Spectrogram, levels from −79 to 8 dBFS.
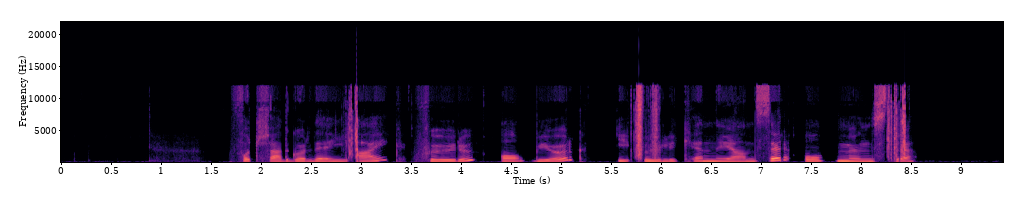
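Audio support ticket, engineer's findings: Speech muffled and hoarse across the whole clip, consonants grainy and rough, upper band thin and smeared. Likely Opus compression at a low rate: sound consistent with a 16 kbps encode, encoder in its hybrid speech mode at super-wideband bandwidth, too few bits to carry band detail cleanly.

Short bursts of dense, uneven scratching and rustling, roughly as loud as the speech itself. Times 2.80–2.96 s, ending just before "eik furu"; 5.66–6.01 s; 8.22–8.46 s. Likely cable scratch noise from a worn cable, connector or control being moved, its contact resistance jumping rapidly and injecting noise into the signal.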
